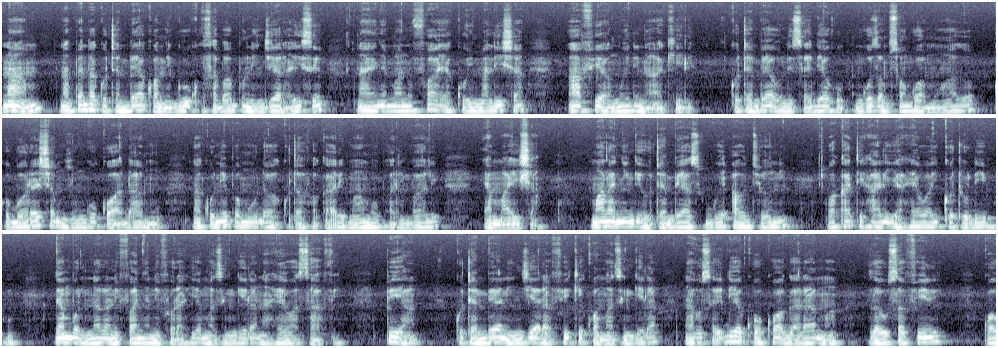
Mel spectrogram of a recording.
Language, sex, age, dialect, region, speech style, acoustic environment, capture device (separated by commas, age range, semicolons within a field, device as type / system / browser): Swahili, male, 18-24, Kenya - Mombasa, Kenya, happy, silence, desktop / Windows / Chrome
